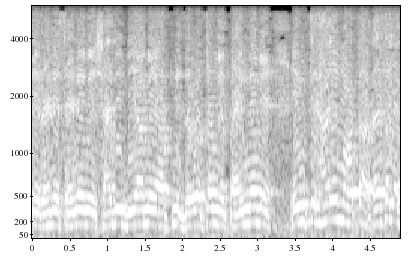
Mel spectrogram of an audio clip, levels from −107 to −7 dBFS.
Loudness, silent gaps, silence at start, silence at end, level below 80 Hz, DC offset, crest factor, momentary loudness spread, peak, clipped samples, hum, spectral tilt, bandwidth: -3 LUFS; none; 0 s; 0 s; -28 dBFS; under 0.1%; 4 dB; 2 LU; 0 dBFS; 20%; none; -6 dB/octave; 6 kHz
